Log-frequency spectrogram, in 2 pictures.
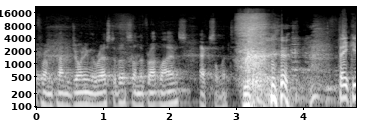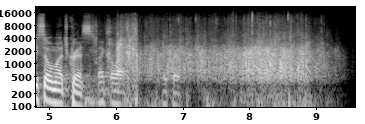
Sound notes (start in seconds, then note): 3.2 laughs; 3.4 audience laughs; 6.0 audience applauding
